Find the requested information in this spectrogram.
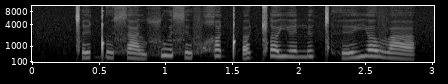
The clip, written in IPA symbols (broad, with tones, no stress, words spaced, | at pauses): ǀe˨˥ɡ͡ǃɵ˥˨sa˧˩l sʷɨ˥sɨ˨˩˦f χɐ˥ǃʼɐ˨˥ǁɐ˥ je˥nɨ˥ǀʰe˨˥ jɐ˥va˧˩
